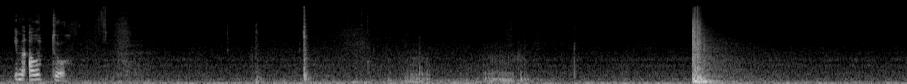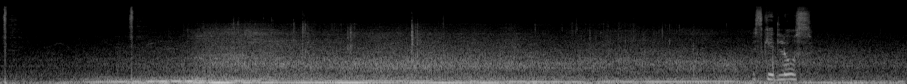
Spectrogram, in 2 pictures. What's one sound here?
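A young woman speaks briefly up close.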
